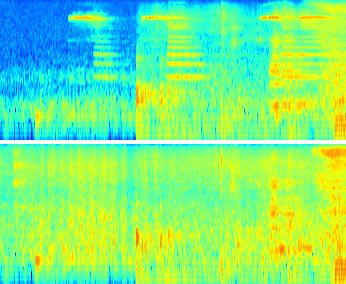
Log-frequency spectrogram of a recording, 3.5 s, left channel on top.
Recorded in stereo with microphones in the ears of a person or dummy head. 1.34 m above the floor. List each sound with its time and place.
1.4 s a hiss: 65° right (ahead or behind), 1.3 m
